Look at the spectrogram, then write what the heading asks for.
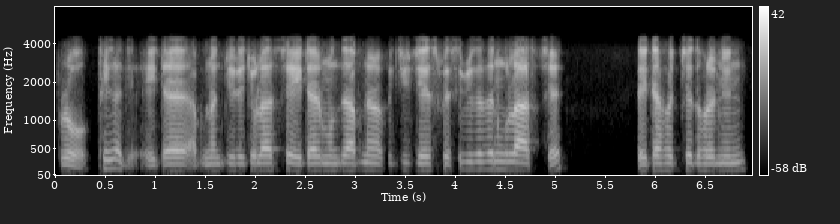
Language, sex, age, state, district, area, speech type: Bengali, male, 18-30, West Bengal, Purulia, urban, conversation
